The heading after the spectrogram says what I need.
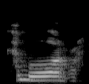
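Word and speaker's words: Camorr: I mean, uh, how how do you say camar? Usually, you say it like camor with that the end.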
